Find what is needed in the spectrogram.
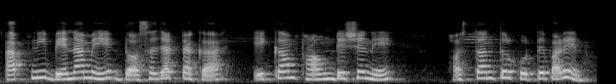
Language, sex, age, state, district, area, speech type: Bengali, female, 18-30, West Bengal, Malda, rural, read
